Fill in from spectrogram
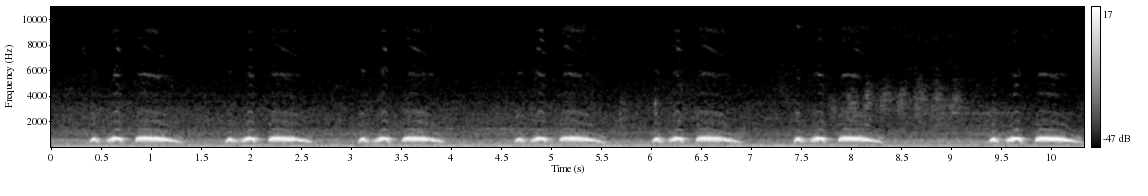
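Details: Decoy spotted dove repeating its song over and over: two brief coos, then a stretched coo that bends downward, the pattern returning about every one and a half seconds.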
